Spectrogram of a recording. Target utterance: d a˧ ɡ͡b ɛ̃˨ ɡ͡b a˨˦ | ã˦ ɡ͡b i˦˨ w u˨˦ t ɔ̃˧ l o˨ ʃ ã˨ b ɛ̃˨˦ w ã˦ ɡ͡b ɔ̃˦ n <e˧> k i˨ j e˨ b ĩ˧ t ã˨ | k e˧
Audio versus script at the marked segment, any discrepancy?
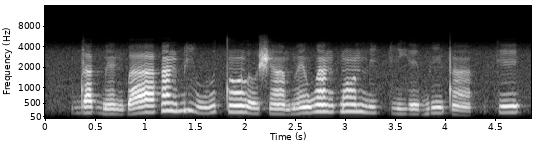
yes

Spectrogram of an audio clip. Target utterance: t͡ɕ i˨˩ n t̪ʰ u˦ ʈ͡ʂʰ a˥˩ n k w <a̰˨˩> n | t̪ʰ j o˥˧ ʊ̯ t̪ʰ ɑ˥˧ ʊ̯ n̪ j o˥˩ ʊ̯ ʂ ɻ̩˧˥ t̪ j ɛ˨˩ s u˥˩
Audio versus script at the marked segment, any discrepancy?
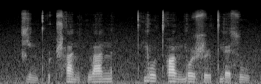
yes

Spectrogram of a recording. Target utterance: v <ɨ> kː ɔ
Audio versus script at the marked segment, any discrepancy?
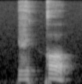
yes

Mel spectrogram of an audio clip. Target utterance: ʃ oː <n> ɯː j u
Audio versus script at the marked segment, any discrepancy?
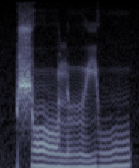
no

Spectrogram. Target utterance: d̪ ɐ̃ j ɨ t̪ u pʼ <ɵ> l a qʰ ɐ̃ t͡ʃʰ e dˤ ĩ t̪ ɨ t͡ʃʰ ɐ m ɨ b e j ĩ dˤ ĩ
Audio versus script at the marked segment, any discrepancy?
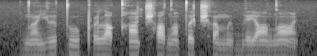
no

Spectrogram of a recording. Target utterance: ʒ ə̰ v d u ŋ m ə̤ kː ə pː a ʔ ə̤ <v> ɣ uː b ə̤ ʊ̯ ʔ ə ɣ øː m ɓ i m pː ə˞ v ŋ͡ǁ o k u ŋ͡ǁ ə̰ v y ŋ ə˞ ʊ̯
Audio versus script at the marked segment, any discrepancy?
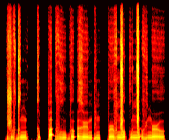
no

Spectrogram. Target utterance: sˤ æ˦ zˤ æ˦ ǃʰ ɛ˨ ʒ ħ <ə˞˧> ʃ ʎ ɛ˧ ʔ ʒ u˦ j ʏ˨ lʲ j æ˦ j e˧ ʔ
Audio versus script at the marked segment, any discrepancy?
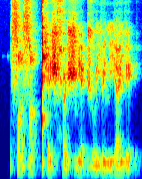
yes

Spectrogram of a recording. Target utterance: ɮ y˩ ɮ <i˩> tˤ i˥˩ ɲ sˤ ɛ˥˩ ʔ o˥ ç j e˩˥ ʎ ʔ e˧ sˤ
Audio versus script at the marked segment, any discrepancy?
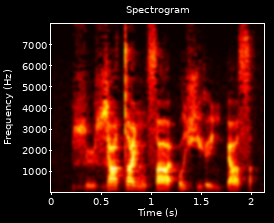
yes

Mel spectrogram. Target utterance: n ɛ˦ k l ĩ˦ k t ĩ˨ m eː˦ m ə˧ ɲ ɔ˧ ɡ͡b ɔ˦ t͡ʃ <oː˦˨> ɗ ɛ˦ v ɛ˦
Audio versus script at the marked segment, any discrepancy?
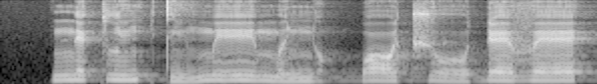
no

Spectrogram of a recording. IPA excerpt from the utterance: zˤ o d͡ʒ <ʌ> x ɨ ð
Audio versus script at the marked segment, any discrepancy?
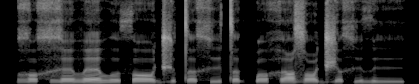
no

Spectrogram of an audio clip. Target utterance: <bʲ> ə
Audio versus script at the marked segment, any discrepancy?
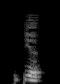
yes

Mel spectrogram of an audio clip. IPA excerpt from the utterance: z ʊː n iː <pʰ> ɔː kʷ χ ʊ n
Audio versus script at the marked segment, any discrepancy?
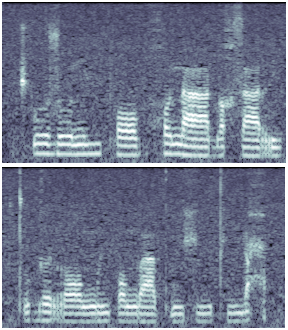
no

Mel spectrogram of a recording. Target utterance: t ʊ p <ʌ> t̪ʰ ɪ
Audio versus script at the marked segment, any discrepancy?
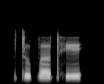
no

